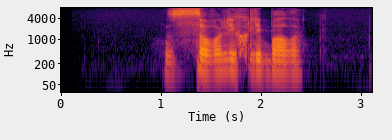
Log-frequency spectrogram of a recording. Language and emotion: Russian, angry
